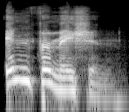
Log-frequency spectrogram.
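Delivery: loud, high, drawn-out exclamation; loud outburst. Acted. Myrna to her beaten captive, loud and drawn out. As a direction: call it out big and slow. Game master voices gleeful torturer.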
